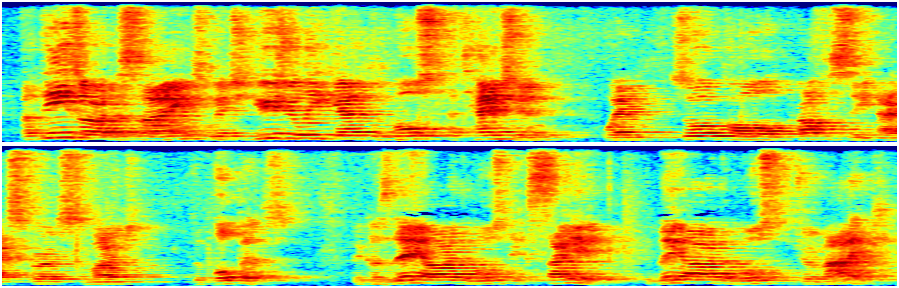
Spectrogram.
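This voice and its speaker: Strong room echo fills the sound as a man speaks at a very slow pace. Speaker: pastor. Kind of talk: sermon. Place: hall.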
